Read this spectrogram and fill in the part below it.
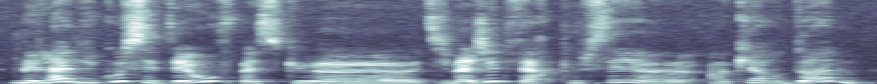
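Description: Chatty young woman, slightly high voice. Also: very animated, normal speed, a little mellow. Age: young adult. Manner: chatty, rambling, giggly. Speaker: podcast co-host. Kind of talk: casual podcast chat.

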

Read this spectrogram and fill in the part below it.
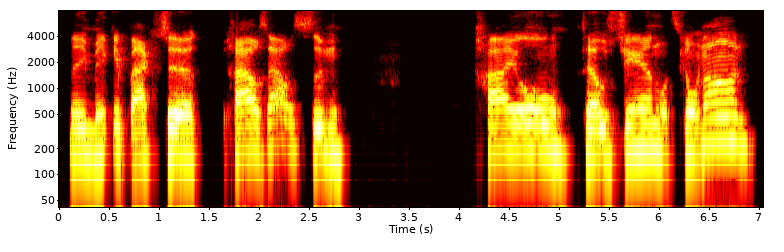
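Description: A podcast co-host with a mid-pitched voice and a very unhurried pace. The delivery is casual and halting, rambling through a recap as in a relaxed chat between co-hosts.

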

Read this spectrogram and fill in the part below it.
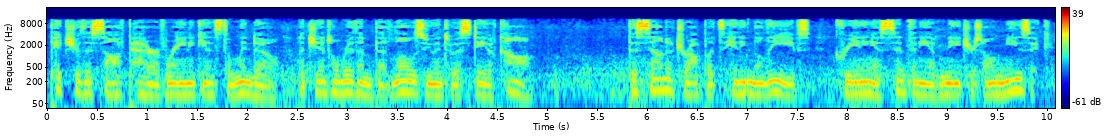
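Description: A man hosting a guided sleep meditation, speaking in a slow, soothing way with long pauses. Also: low voice, steady tone, background noise. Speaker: podcast host and meditation guide. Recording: loud rain and thunder behind voice. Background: rain and thunder sounds.

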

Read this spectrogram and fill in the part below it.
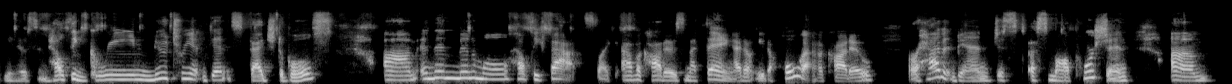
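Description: A woman in her fifties, a podcast guest, explaining her habits in relaxed casual chat with many fillers. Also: mid-range voice, moderate pace, gravelly, breathy edge. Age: 50s.

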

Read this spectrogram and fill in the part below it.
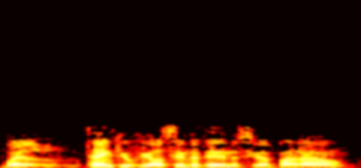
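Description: An actor playing a stiff, pompous male politician in a 1950s radio drama, with a husky voice and an indignant manner. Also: mid-range voice, steady tone, brisk, natural voice. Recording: dull old radio broadcast.

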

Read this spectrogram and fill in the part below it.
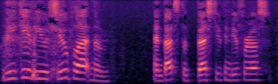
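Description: A woman with a husky voice chatting casually as a player in a tabletop game. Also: mid-range voice, normal speed, a little mellow.

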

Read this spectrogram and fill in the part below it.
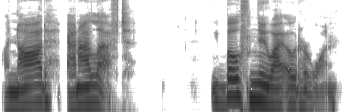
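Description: An actress playing an arrogant, tough gunslinger crewmate in an audio drama, speaking in a dry, clipped, cocky way. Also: female voice, low-pitched, slow pace, dry recording, full character voice. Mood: reminiscing.

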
